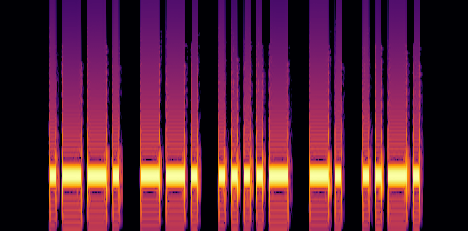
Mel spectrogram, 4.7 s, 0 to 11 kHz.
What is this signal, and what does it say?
Morse code, heard as a keyed tone, about 19 wpm, 800 Hz. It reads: PG4NF
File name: CW / DET / 1 9 1500C S B 18wpm 2551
